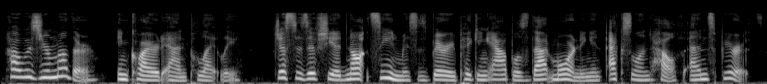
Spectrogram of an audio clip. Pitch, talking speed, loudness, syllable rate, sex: 230 Hz, 195 wpm, -18 LUFS, 5.7 syllables/s, female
